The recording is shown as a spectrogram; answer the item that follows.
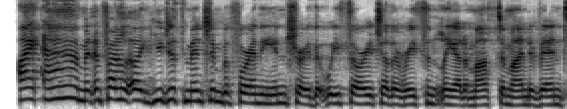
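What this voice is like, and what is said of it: Australian accent. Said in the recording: “You don't have an American accent. You're obviously from Australia”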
